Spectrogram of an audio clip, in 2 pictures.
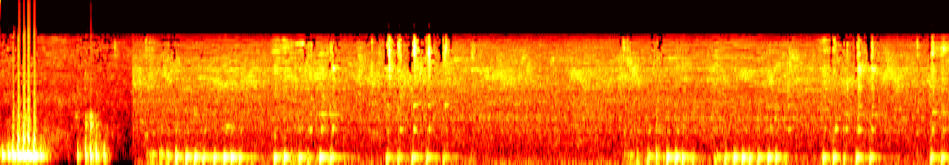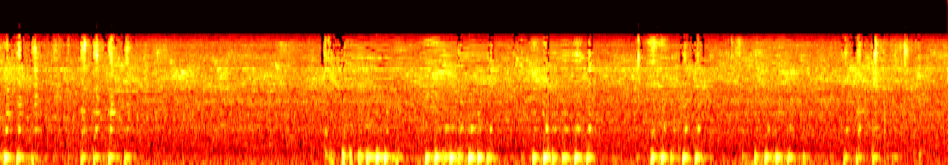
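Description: An emu gives deep, throbbing drumming pulses, rapid and very low, in three bouts of about three to four seconds each, separated by short pauses.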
